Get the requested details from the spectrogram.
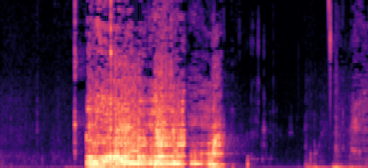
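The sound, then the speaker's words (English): A loud burp rumbles out for about a second, rough and throaty, followed by a brief pause and a softer, shorter guttural sound. “That's not aggressive. It's just what my burp is.”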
